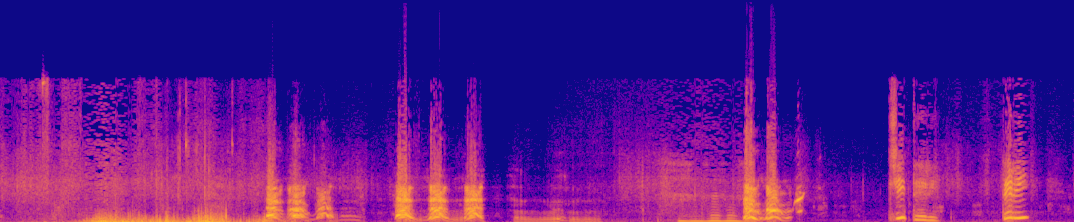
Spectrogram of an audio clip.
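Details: Pet dog barking in quick bursts of two or three sharp barks, repeated several times, mixed with people talking and a rumbling noise at the start.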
